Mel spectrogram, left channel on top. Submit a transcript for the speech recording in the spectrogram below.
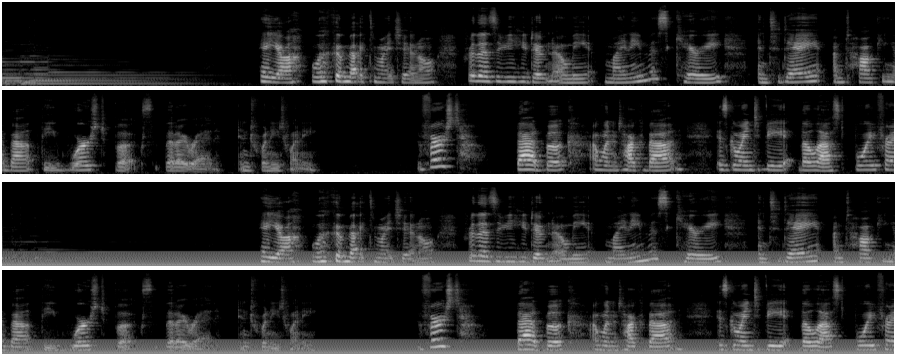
Hey y'all, welcome back to my channel. For those of you who don't know me, my name is Carrie, and today I'm talking about the worst books that I read in 2020. The first bad book I want to talk about is going to be The Last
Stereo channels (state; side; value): noise; right; hum, 6 dB below the sound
